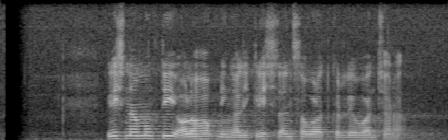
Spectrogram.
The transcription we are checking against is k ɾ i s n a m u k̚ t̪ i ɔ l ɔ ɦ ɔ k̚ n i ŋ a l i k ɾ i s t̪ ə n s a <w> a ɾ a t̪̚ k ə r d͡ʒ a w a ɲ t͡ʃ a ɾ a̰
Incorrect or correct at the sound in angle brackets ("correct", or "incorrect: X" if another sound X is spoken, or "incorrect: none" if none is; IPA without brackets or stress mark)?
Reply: correct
